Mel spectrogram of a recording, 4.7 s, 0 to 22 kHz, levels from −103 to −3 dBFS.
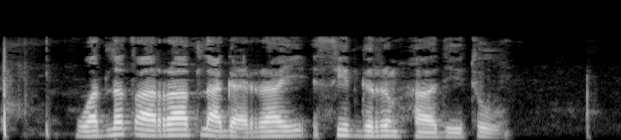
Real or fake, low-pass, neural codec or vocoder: real; 7.2 kHz; none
